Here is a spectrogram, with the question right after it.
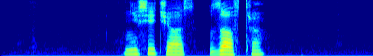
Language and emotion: Russian, neutral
